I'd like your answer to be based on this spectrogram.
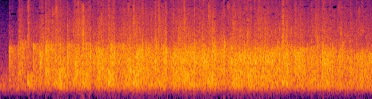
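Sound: loud audience applause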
